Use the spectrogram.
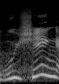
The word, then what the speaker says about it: Wuxin: I'm joined here by Wuxing, as I was advised by Wenson is the correct pronunciation, for the 80 carry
